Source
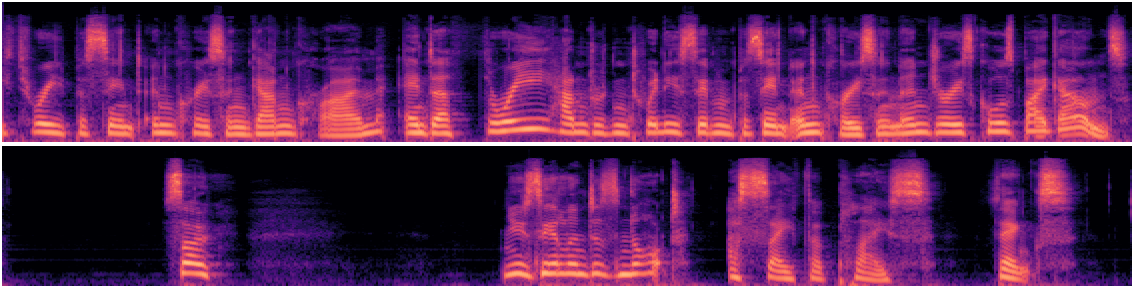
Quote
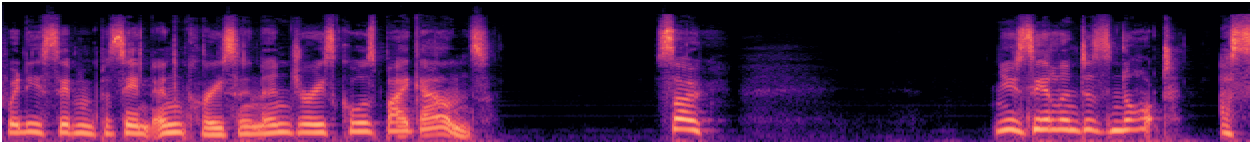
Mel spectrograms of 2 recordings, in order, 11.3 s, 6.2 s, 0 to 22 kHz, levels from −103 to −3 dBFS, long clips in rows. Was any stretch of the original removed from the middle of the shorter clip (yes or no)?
no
